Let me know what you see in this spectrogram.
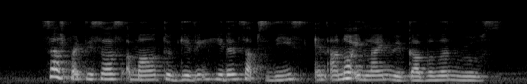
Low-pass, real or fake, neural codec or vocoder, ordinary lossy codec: none; real; none; none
